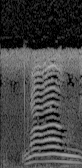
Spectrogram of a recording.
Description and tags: Sonidos de mi casa y mi cuarto
melody, Free, Creative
